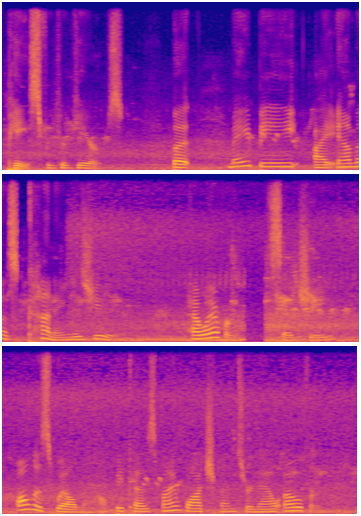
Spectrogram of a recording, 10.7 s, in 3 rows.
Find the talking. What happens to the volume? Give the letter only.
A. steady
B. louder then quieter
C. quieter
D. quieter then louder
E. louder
A.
